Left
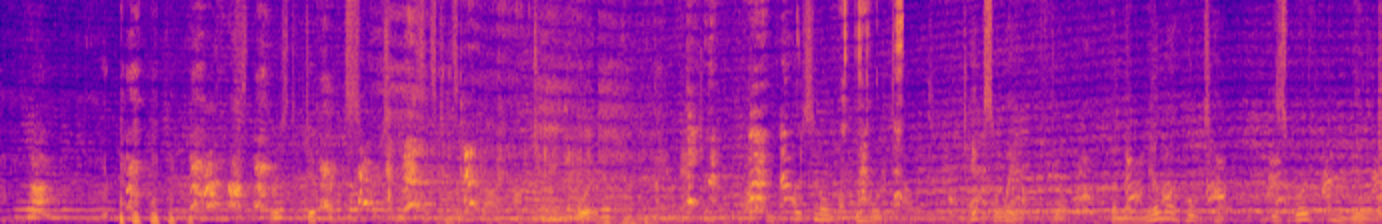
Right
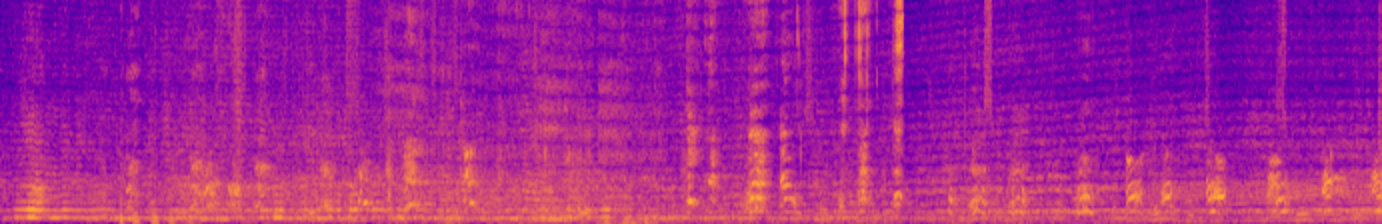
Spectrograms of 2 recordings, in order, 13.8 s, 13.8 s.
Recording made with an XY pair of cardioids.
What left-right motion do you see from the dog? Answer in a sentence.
You can hear the dog move from left to right.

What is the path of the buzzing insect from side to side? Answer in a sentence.
You can hear the buzzing insect move to the left.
